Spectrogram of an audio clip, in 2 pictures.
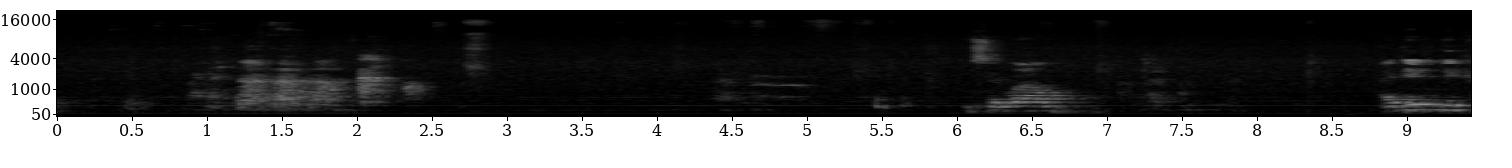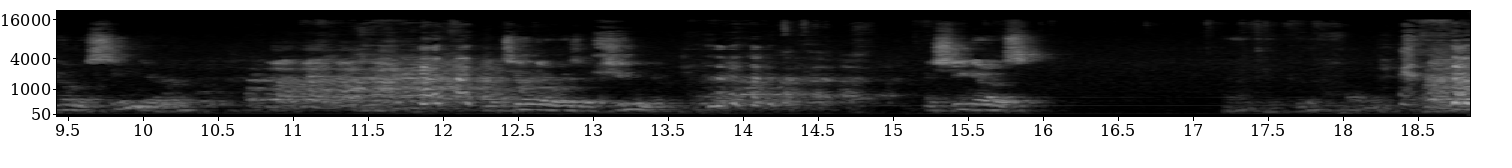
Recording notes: Sorry for the poor sound quality on this episode.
